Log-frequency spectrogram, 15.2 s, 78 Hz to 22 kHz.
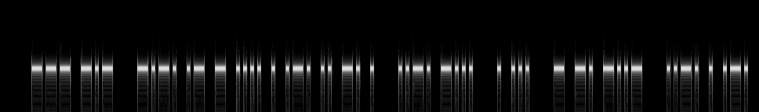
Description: Morse code, heard as a keyed tone, about 17 wpm, 700 Hz. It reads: OK CATHERINE FB ES TNX FER
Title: Practice QSO - Exchange 2 - Info - 17wpm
